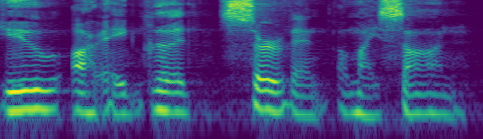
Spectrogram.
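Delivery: slow, low, gentle and loving voice. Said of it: "hear your gentle and loving voice".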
